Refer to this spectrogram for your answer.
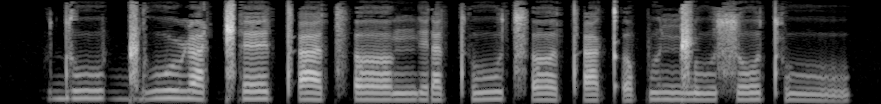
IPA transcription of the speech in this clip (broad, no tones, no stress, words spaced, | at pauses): duː ɡ͡ǁuː ɳaǁɛtʼa t͡sʼʌː ŋeɾatʼuːt͡sʼʌː tʼakʼʌpɯŋ͡ǁuː sotʼuː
